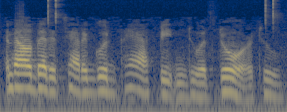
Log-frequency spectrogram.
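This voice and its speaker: A woman's voice: low-pitched, lively intonation, a little mellow, slight background noise, poor audio. A wisecracking lady detective. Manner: quick wisecracking banter. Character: sharp-tongued female private detective, confident and wisecracking. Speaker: private detective. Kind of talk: 1940s radio acting.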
